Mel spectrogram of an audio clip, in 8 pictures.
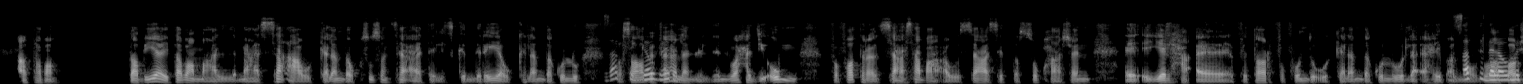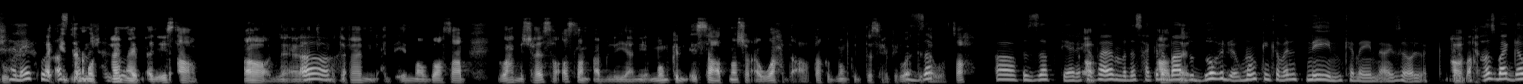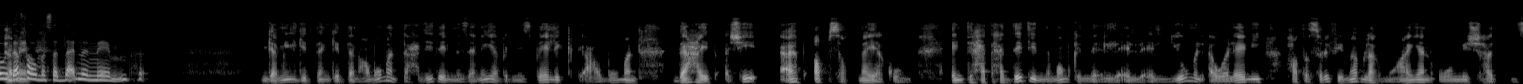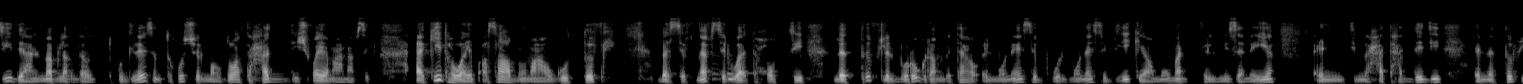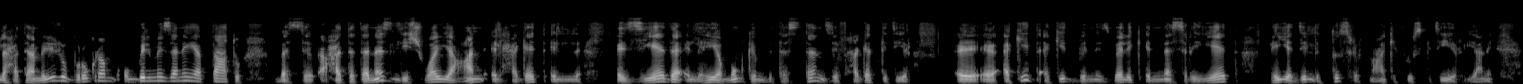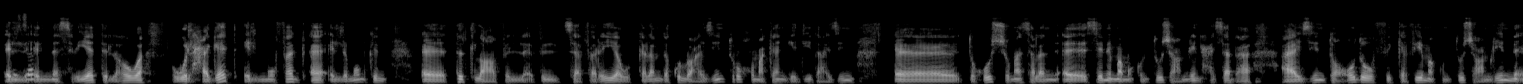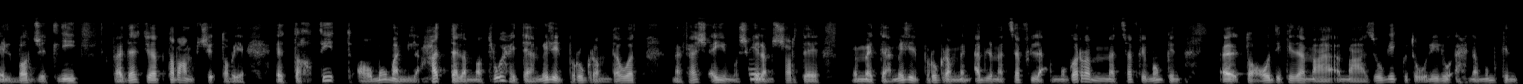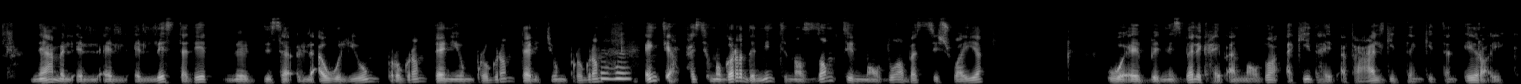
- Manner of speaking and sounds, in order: chuckle; chuckle; in English: "الprogram"; in English: "program"; unintelligible speech; in French: "كافيه"; in English: "الbudget"; unintelligible speech; in English: "الprogram"; in English: "الprogram"; in English: "الليستة"; in English: "program"; in English: "program"; in English: "program"
- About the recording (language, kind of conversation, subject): Arabic, advice, إزاي أخطط ميزانية الإجازة وأتعامل مع المصاريف المفاجئة؟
